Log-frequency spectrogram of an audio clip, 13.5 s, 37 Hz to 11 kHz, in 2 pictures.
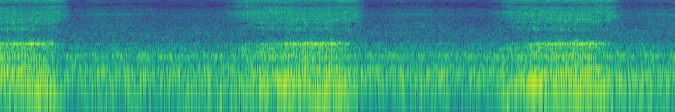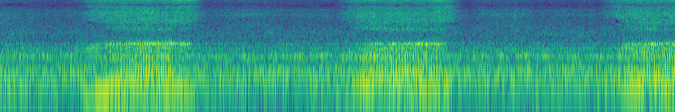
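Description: Steady, harsh snores recurring about 24 times a minute over constant room noise; ordinary heavy snoring.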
